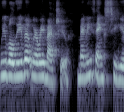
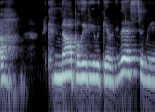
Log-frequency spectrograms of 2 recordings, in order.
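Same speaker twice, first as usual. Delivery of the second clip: hushed, held-back delivery. Narrator reads a character who has just been handed back a map, hushed voice. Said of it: "he said in a hushed voice".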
